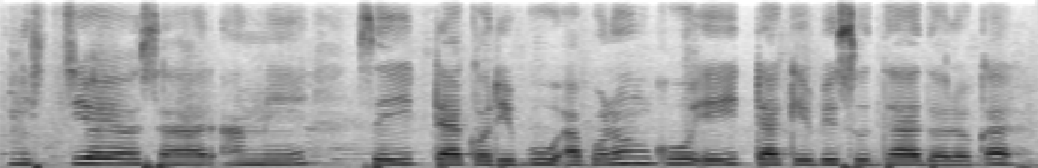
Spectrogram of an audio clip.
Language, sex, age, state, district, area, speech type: Odia, female, 18-30, Odisha, Nuapada, urban, read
